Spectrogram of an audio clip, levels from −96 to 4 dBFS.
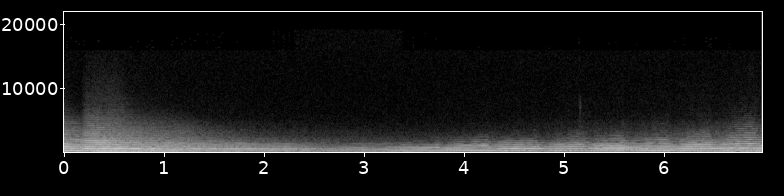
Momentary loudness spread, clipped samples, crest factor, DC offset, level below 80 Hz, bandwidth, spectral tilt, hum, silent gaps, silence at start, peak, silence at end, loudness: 17 LU; under 0.1%; 18 dB; under 0.1%; -44 dBFS; 7 kHz; -8 dB/octave; none; none; 0 s; -8 dBFS; 0 s; -25 LUFS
